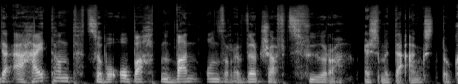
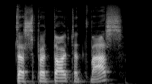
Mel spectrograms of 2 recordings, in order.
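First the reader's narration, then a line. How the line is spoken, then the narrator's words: Sharp question. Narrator (German): fragte ich scharf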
